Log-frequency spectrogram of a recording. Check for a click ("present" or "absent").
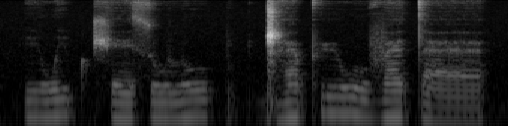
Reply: present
